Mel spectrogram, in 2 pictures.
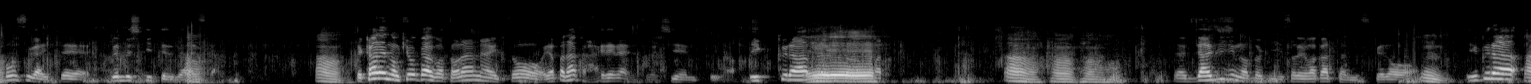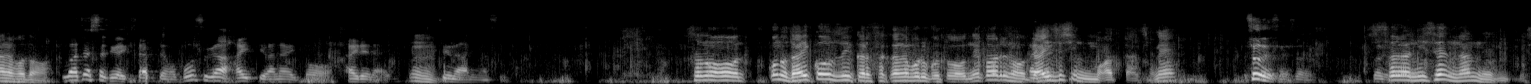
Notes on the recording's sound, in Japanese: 歩きながら1時間、対談する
